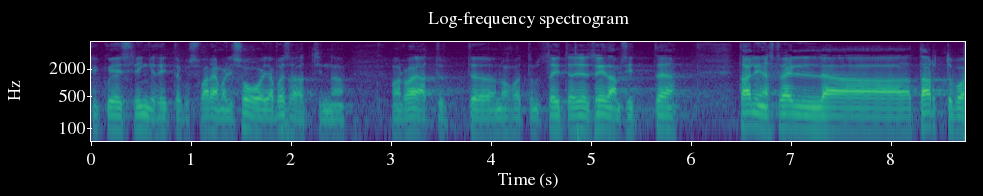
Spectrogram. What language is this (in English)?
Estonian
